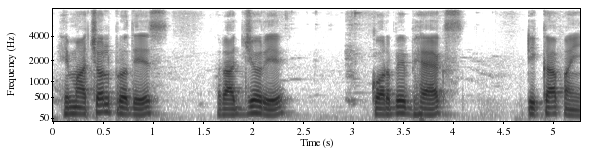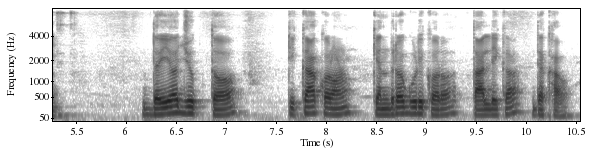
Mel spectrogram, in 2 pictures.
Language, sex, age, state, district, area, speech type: Odia, male, 18-30, Odisha, Bargarh, rural, read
